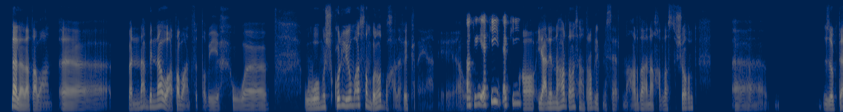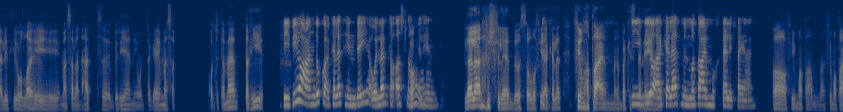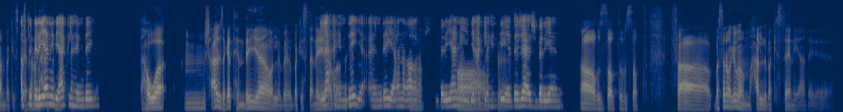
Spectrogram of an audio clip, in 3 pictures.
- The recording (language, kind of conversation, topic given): Arabic, podcast, إزاي بتخطط لأكل الأسبوع وتسوقه؟
- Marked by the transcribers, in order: laughing while speaking: "مش في الهند"; chuckle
